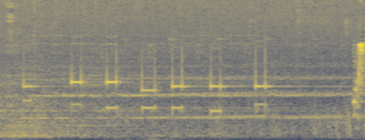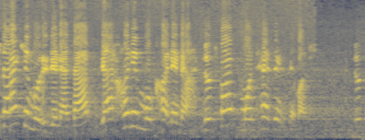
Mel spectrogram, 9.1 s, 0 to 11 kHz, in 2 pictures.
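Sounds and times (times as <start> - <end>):
telephone keypad dialing beeps: 0.3 - 3.5
speech: 5.0 - 9.1.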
